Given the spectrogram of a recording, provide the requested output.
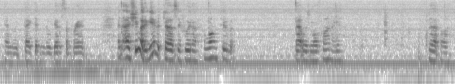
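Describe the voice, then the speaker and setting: In a Cajun accent, a woman speaks at a moderate pace with big swings in loudness and long, frequent pauses, amid audible room echo and noticeable background noise. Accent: Cajun Louisiana English. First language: Cajun French. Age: 70s. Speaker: grandmother telling family memories. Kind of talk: family oral history interview.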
